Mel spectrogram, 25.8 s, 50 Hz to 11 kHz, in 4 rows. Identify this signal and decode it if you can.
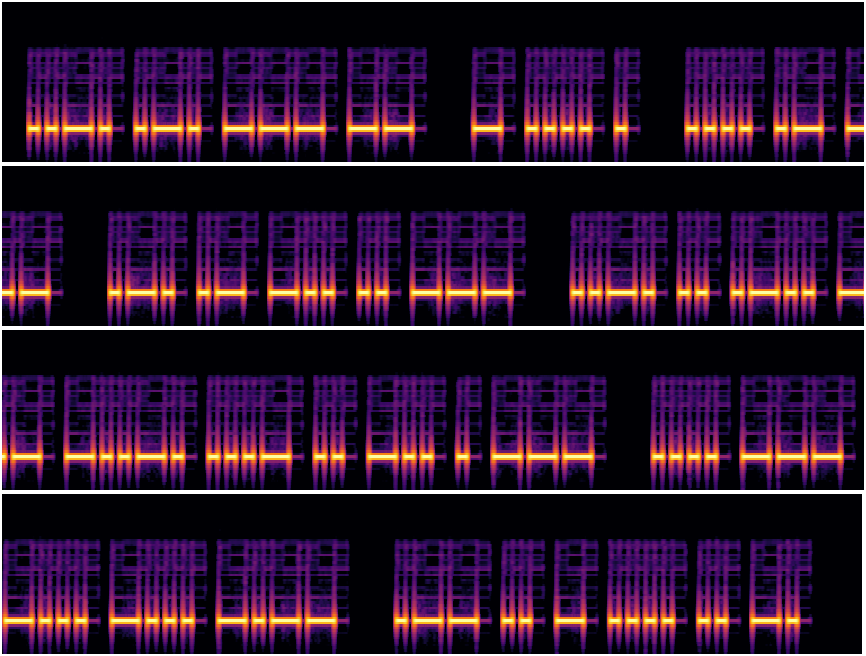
Morse code, heard as a keyed tone, about 18 wpm, 750 Hz. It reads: FROM THE HAM RADIO FILM/VIDEO HOBBY WITHIN
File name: Archive / 18 WPM / 18WPM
